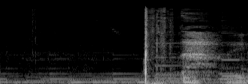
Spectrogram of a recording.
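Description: A plastic wiring-harness connector on the motorcycle snapping apart with one sharp click about a second and a half in as its locking tab lets go. Steady background music plays under it.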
